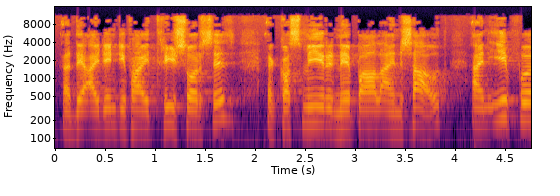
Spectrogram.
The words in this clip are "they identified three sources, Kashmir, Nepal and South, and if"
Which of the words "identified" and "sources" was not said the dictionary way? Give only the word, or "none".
identified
